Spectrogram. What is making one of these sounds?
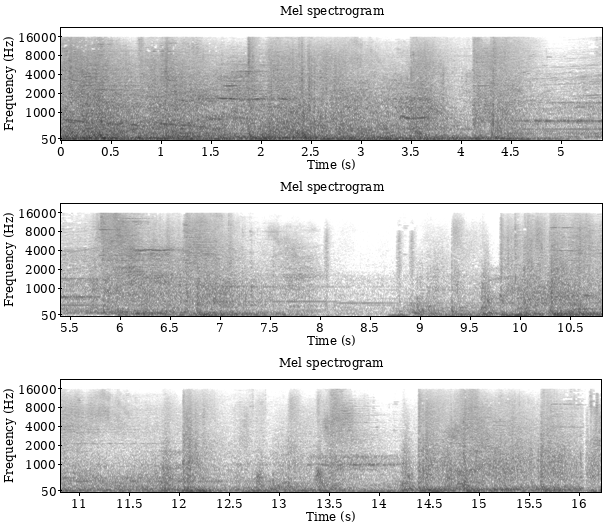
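Spell effects and blows whoosh and clash during a fight in a video game.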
